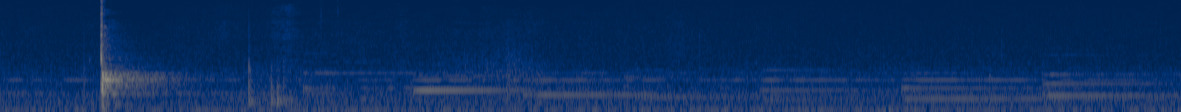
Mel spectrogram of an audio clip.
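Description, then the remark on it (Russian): The ice of an ice massif in a national park cracks with one sharp, loud snap and a few smaller ticks, then settles into long, eerie creaking groans whose tones glide and waver in pitch while fading gradually. “А пока настраивайтесь на звучание этого восхитительного ледяного массива.”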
